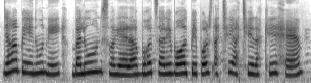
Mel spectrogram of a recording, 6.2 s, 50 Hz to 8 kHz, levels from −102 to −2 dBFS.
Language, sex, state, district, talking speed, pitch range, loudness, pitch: Hindi, female, Uttar Pradesh, Lalitpur, 105 wpm, 295-330 Hz, -16 LUFS, 310 Hz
